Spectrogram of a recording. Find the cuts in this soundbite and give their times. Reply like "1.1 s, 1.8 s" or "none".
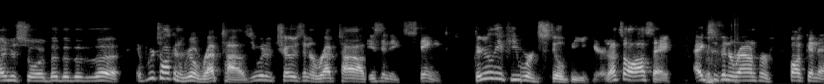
1.3 s, 3.6 s, 5.4 s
